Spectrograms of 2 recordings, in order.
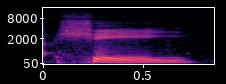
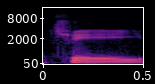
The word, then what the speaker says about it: Che: Eh, lui però dice che lo pronuncia Shea più che Chey, perché vabbè. Sono, Quindi è Shea Adams.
